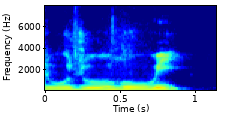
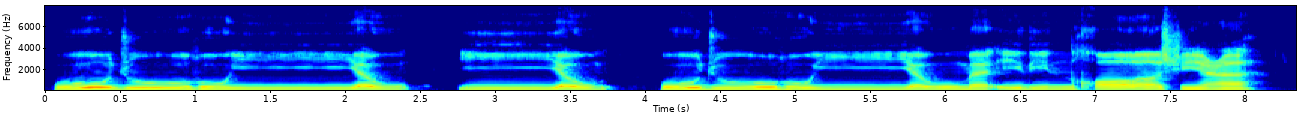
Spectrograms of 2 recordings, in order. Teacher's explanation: on va passer directement à la lettre ya avec une ghunna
